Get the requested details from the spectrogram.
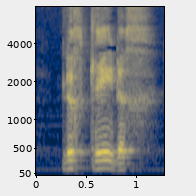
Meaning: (adjective) vacuum, vacuous (containing or pertaining to a vacuum); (noun) 1. empty space 2. nothingness (quality of inconsequentiality; the lack of significance)
- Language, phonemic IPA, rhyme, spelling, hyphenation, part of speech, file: Dutch, /ˌlʏxtˈleː.dəx/, -eːdəx, luchtledig, lucht‧le‧dig, adjective / noun, Nl-luchtledig.ogg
